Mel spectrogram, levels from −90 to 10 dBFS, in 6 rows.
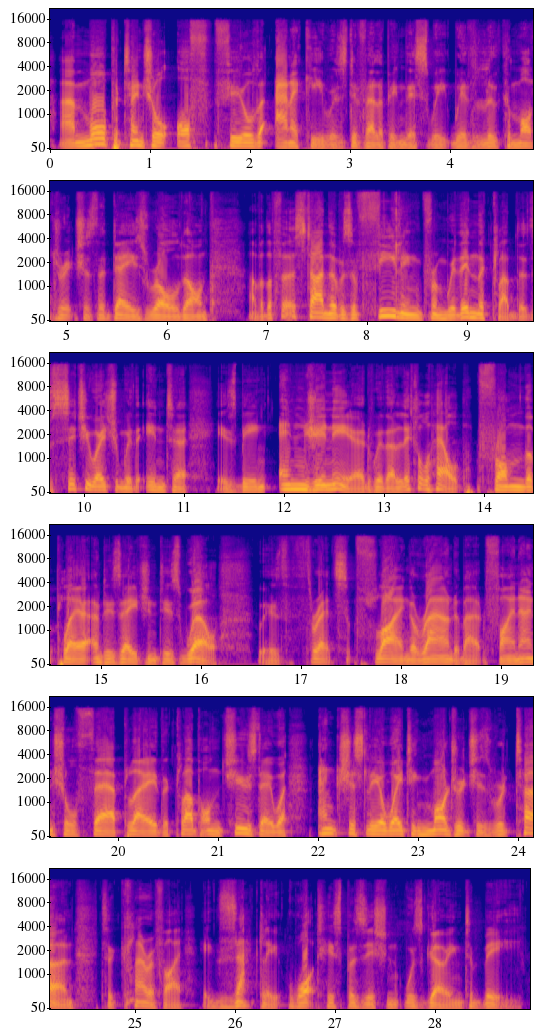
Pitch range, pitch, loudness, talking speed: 85-110 Hz, 95 Hz, -15 LUFS, 160 wpm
